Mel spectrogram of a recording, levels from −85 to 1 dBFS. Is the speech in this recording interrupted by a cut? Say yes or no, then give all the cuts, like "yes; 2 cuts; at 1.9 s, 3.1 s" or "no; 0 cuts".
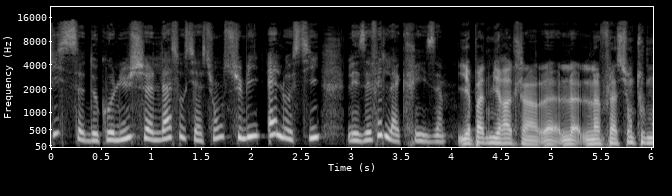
no; 0 cuts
